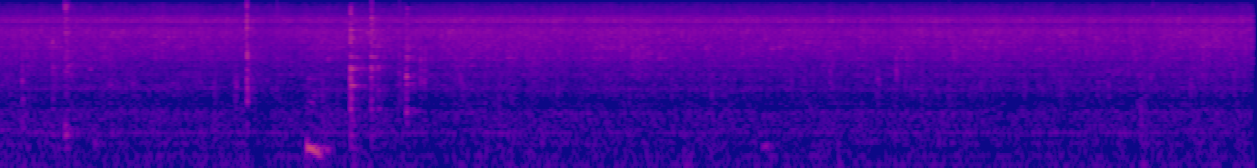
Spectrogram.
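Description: Steady sizzle of chicken frying in hot oil in the background, with a few sharp clicks of eating an egg roll in the first few seconds.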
